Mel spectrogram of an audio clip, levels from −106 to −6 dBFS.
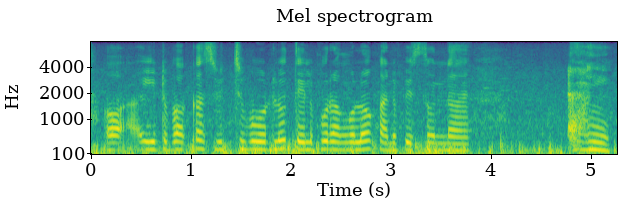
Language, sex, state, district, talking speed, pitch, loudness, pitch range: Telugu, female, Telangana, Mahabubabad, 90 wpm, 205 Hz, -14 LUFS, 195-210 Hz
